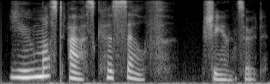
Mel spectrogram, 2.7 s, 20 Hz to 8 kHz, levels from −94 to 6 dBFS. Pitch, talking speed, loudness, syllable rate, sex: 225 Hz, 135 wpm, -16 LUFS, 4.1 syllables/s, female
